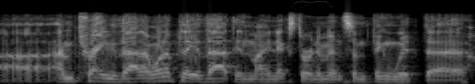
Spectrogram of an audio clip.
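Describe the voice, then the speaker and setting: Speaking with a French Canadian accent, a man keeps a medium pitch and fairly even intonation. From Quebec, Montreal. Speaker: podcaster, tabletop gamer. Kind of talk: casual chat.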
